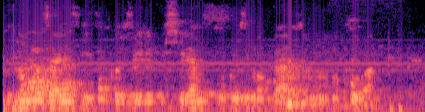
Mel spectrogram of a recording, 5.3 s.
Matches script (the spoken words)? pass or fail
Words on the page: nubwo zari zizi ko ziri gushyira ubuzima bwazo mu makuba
pass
